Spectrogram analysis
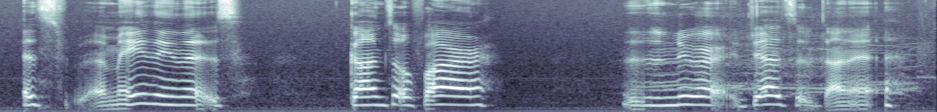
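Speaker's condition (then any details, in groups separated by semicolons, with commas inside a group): ALS; 20 months since diagnosis, breathing 30% of normal, atrophy, fully dependent, hospice; speech takes great effort, losing ability to speak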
